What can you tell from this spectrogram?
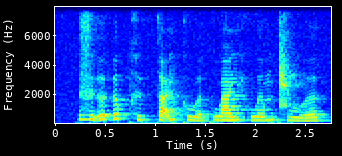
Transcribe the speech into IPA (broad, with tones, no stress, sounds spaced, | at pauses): z ɨ̰˧˥ ə̯ ʔ ə˦˥ p̚ x ɨ˨˩ k̚ t̪ a̰˧˥ j k u˧˩ ə̯ k w a˧ j h w ə˨˦ m t͡ɕ u˧˩˨ ə̯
